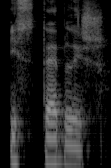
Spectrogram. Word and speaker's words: establish: Okay, rush, rush, dish, dish, establish, establish, establish, establish, establish. The first syllable E is unstressed. Establish, establish, establish, establish, strong T.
